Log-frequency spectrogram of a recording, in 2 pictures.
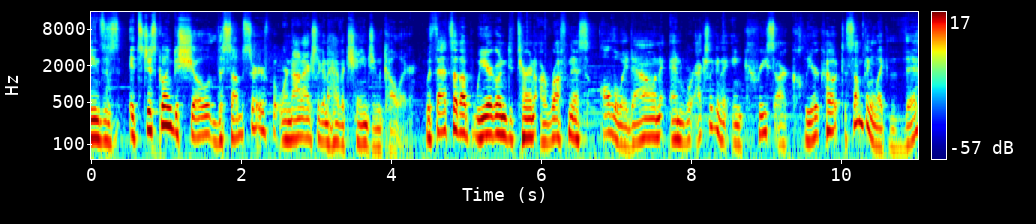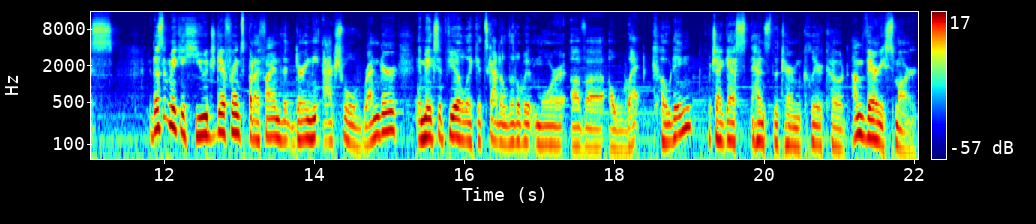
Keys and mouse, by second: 5.9 click, 8.5-10.3 drag, 11.6 middle drag, 20.9 middle click, 21.7-22.0 drag.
